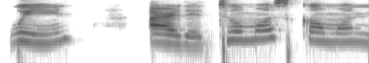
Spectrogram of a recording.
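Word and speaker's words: Nguyen: how she means and knowin pronounce win are the two most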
